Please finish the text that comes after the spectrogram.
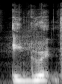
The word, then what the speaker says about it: Ygritte: it Rose is it how you pronounce it Ygritte it is what I go for Ygritte it is a tough pronunciation yeah weird spelling well thanks for coming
